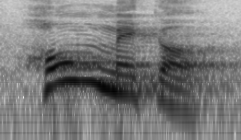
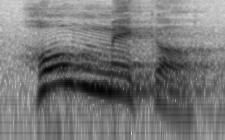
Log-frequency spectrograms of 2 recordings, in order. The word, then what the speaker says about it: homemaker: me educational background next is profession profession next homemaker again the our sound will be invisible homemaker next extra qualification extra qualification okay now again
